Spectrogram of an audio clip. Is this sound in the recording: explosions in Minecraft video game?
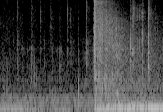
yes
